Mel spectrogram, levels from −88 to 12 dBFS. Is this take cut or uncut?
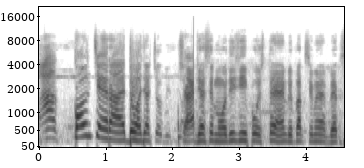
cut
